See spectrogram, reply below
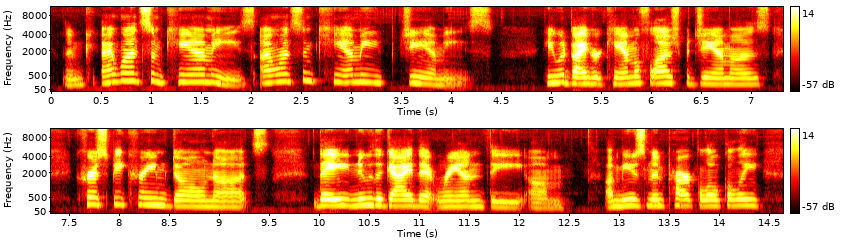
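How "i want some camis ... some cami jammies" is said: put-on high, whiny little girl baby talk. Imitating Charlie whining to her husband, in little girl baby talk. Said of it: "in this little girl voice and like I mean baby talk".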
